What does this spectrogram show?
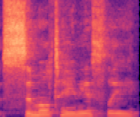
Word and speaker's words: simultaneously: So stress here is on the tain syllable. In British English, they might do simultaneously.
